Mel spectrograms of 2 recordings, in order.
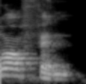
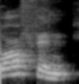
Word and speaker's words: often: Primeira coisa que eu quero aí mostrar para vocês é esse how often. Nós temos dois tipos de pronúncia, tá? Pronunciamos o T ou às vezes não pronunciamos o T, dependendo da região ou dependendo do país aí onde a pessoa mora.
